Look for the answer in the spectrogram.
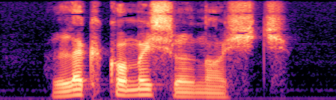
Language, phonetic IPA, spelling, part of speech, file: Polish, [ˌlɛkːɔ̃ˈmɨɕl̥nɔɕt͡ɕ], lekkomyślność, noun, Pl-lekkomyślność.ogg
